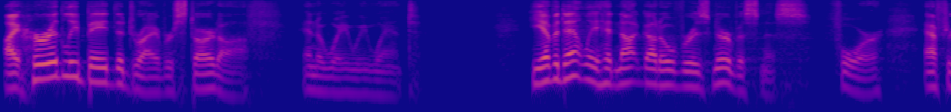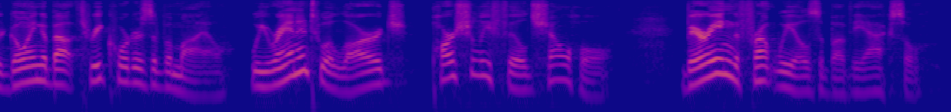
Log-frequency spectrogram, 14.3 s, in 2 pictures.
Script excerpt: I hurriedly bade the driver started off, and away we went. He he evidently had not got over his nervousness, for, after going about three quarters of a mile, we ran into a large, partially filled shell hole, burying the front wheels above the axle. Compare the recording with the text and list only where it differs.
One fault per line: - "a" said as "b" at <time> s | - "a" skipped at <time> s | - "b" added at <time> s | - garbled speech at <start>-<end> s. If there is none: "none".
- "started" said as "start" at 1.3 s
- "he" skipped at 4.1 s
